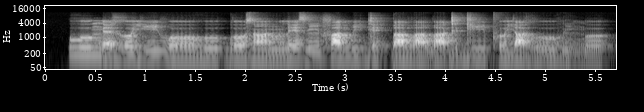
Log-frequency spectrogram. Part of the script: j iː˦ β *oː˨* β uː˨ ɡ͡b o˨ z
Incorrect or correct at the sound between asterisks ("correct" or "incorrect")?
correct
